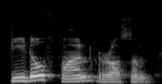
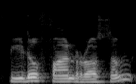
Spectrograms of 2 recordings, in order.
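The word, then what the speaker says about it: Guido van Rossum: when rosom but uh when we talk about a Dutch name so this will be pronounced as fido rosom. So python was invented by a Dutch programmer fedofan rosom in netherland in 1989.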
